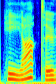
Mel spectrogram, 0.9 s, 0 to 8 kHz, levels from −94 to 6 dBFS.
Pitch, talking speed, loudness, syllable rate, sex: 185 Hz, 190 wpm, -14 LUFS, 3.3 syllables/s, female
